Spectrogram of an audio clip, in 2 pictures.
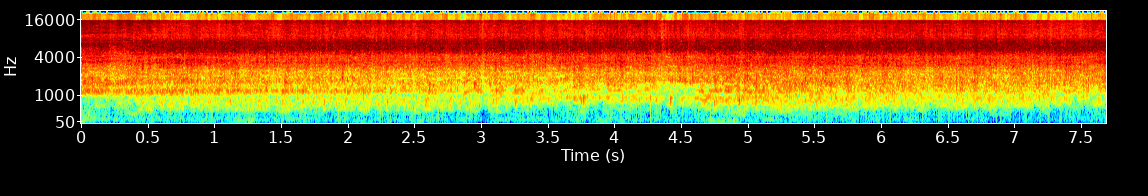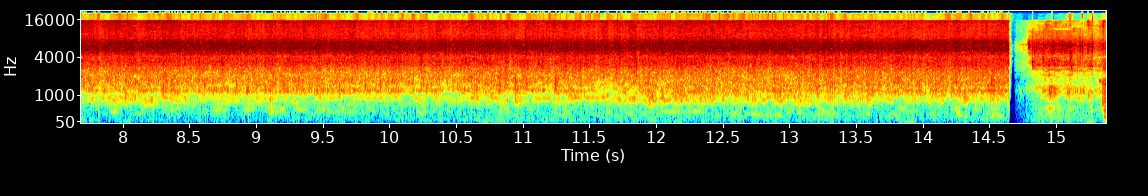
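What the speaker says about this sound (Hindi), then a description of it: "यहाँ हमारा कुकिंग ऑयल जो है वो गर्म हो रहा है और अब हम इसे फ्राई करेंगे" Fish pieces deep frying one by one in hot cooking oil for a Lahori masala fish fry, a steady loud continuous sizzle and hiss throughout with a brief dropout near the end.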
